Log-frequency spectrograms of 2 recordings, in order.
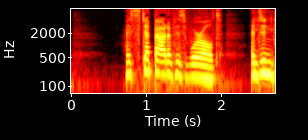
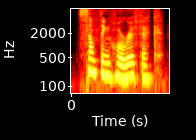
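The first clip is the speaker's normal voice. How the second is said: ordinary delivery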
